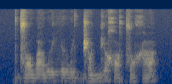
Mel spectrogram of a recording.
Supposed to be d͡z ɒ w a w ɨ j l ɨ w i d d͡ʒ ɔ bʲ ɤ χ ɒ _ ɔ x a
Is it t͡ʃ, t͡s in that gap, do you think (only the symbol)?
t͡s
